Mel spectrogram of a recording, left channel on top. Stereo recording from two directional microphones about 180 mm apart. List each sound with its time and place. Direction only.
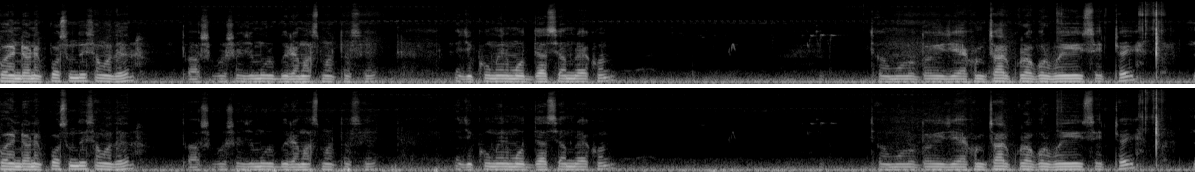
0.0 s speech: 10° right (ahead or behind)
8.7 s speech: centre (ahead or behind)
9.1 s speech: 15° right (ahead or behind)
